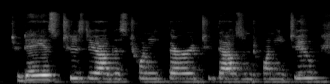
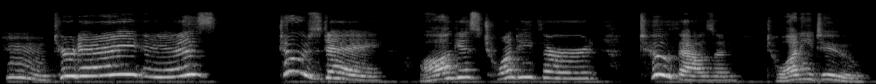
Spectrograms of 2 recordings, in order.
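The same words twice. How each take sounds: First: Said in the usual way. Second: Slow, drawn-out date announcement; slow model recitation. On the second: Shown as a demonstration. Teacher shows helper how to say the calendar, slowly. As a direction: stretch out each part of the date with clear pauses. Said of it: "They're going to get to say this".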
